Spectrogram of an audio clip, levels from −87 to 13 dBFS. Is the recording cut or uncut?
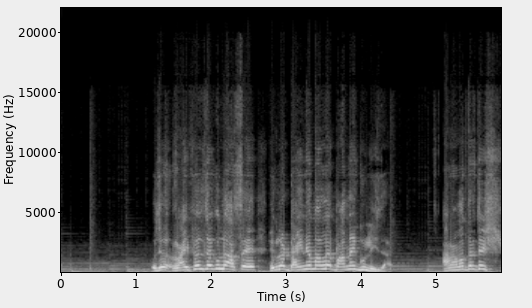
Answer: uncut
